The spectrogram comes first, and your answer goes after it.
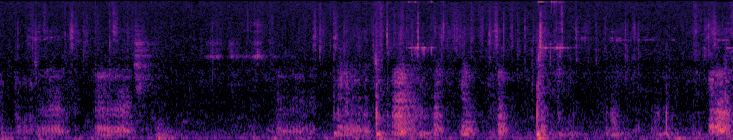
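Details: Coton de Tulear puppies, four weeks old, make irregular soft whimpers and short grunts over nearly ten seconds, mixed with clicks, taps and rustling.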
